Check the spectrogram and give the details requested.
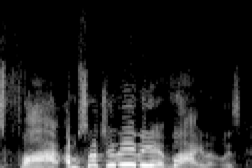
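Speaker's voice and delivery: high, loud imitation of a man cursing himself; mock-yell in exasperated regret; self-berating shout. Retold cabbie berating himself.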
